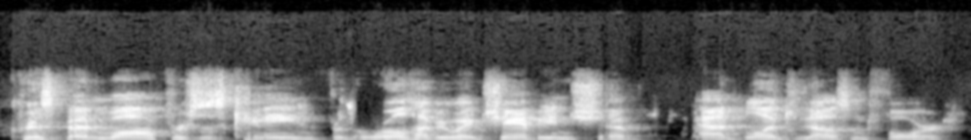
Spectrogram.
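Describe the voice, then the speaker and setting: Man with a bright tone cracking dry jokes on a group call, lo-fi sound. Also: mid-range voice, moderate pace. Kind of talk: rowdy group video chat. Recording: dull lo-fi call audio.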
